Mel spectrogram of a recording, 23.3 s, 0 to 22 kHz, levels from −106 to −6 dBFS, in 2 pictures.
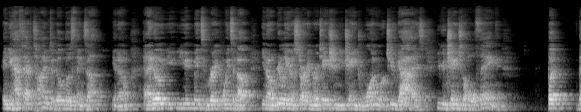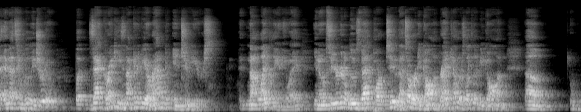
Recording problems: off-mic speech; far
room echo; noticeable; dies away in 0.6 s

